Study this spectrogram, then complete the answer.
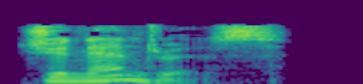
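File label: "gynandrous", British English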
